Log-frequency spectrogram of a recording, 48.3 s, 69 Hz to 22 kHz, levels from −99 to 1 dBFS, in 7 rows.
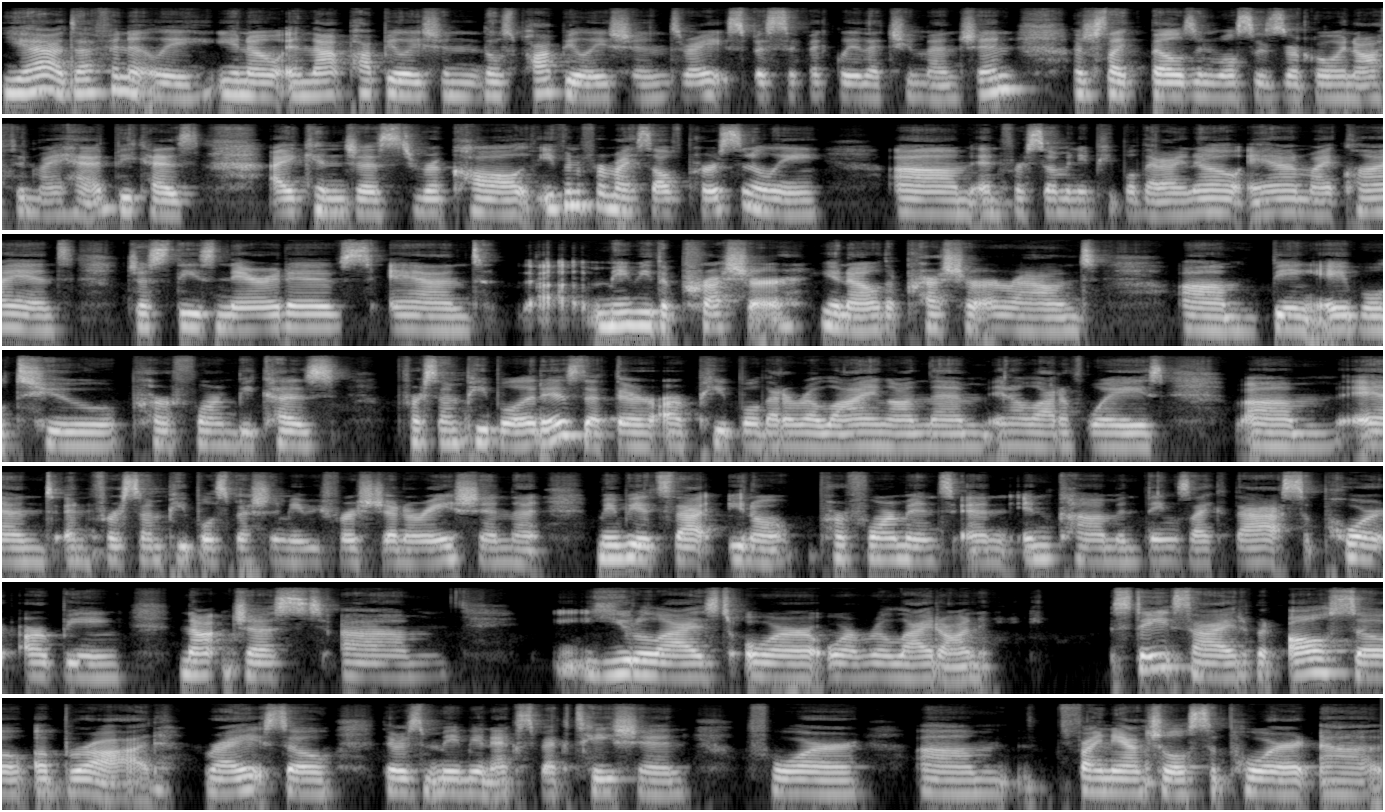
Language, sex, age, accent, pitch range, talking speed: English, female, 20-39, American, 160-185 Hz, 165 wpm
